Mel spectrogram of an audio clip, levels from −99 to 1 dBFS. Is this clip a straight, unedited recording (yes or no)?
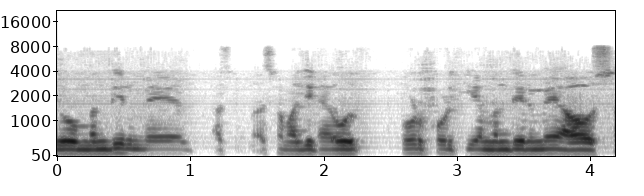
no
